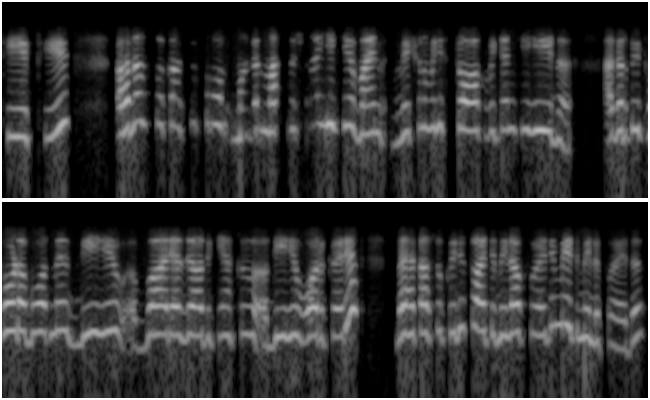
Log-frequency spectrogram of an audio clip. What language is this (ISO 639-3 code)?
kas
